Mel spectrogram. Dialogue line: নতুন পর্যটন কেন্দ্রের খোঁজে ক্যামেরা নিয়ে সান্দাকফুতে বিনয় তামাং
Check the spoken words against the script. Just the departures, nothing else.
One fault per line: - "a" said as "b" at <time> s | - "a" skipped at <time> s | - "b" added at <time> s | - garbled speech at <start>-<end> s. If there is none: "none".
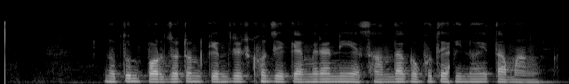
none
